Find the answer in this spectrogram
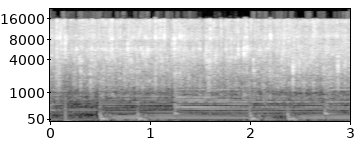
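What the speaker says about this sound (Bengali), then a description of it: "শিমটাও একটু ভাজা ভাজা করে নেব" Halved flat beans frying with potato and radish in a pan, a dense sizzle punctuated by several metallic clanks as a spatula stirs, close and without talking.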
